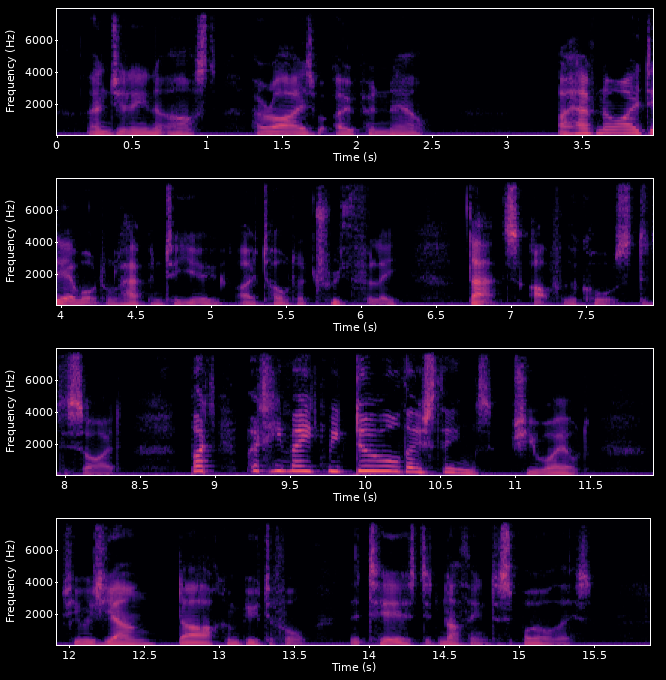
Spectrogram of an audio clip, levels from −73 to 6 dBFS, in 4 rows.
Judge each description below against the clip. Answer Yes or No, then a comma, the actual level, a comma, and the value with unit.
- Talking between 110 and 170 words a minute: No, average, 195 wpm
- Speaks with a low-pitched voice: Yes, low, 125 Hz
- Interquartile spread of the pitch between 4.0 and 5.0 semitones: No, average, 2.8 semitones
